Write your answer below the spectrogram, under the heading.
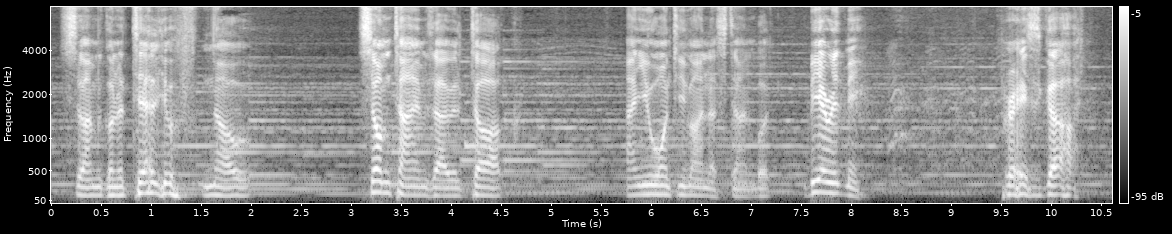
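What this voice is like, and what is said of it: Strong Jamaican accent. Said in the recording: “Don't mind my accent. It will come out eventually. In my preaching, you can hear the strong Jamaican accent.”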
